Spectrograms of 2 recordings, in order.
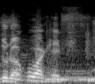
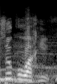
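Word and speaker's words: Souq Waqif: C'est comment on le prononce? Souk Wakif. Souk Wakif.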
